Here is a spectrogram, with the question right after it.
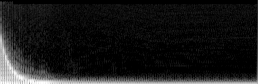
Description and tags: progressive psytrance goa psytrance
psytrance, goa, progressive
